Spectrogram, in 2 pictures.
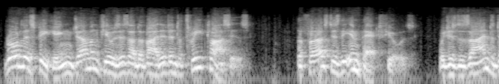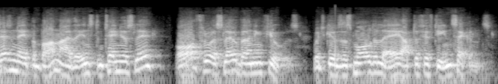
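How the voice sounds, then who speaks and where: A man's voice: medium pitch, very animated, moderate pace, poor audio. A British man narrating a 1940s instructional film from a script in a formal, precise, instructive manner.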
